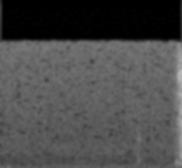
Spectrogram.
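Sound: a person sneezing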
